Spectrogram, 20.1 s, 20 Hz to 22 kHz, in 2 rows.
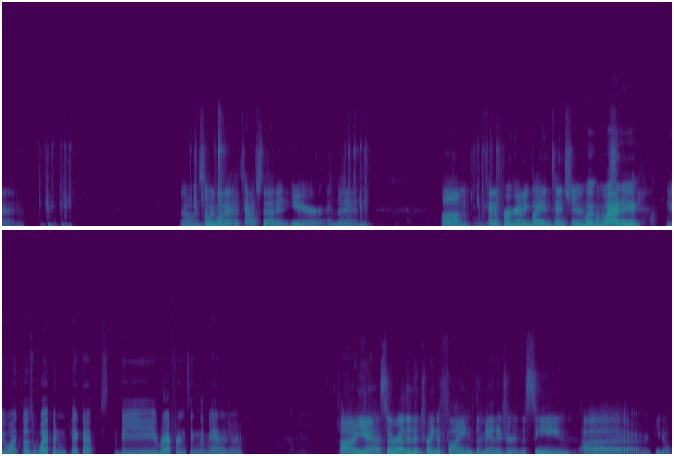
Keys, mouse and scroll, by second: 0.0-2.9 typing, 3.1 Left, 5.8 ctrl+s, 7.5 ctrl+s.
